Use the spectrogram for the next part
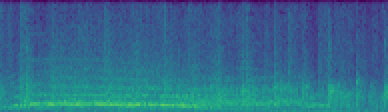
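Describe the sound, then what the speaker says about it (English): Loud, steady applause from a crowd with cheering mixed in, continuing throughout. "Big round of applause for his head coach."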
